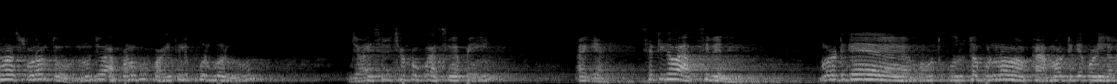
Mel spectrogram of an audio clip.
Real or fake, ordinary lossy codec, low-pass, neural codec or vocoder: fake; Opus, 24 kbps; 5.4 kHz; vocoder, 24 kHz, 100 mel bands, Vocos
